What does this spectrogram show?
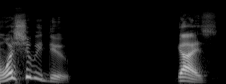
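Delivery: normal talking voice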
